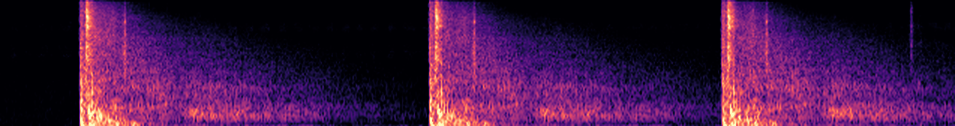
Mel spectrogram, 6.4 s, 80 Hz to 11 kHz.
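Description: Three single QBZ-95 assault rifle shots in ArmA 3, each a loud, sharp crack followed by a long rolling echo that fades before the next shot, spaced about two seconds apart.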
